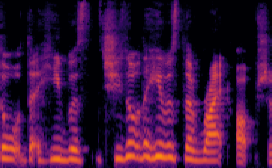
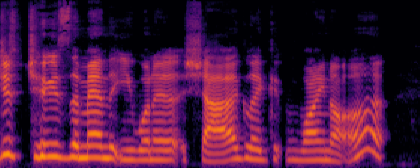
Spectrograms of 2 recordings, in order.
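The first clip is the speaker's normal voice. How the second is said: normal talking voice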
